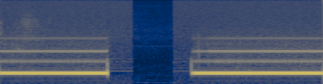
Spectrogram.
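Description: A mobile phone ringback tone heard while a call connects: two long, steady buzzing tones separated by a short silence, loud, with no voices.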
